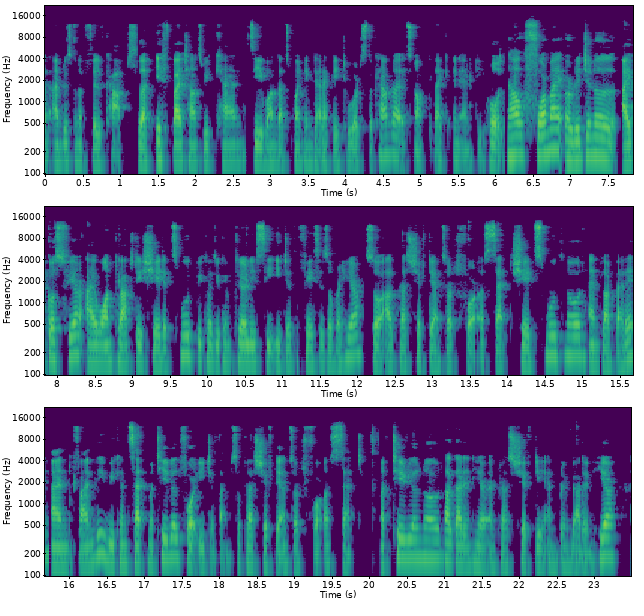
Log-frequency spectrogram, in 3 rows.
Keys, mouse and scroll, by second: 0.5 click, 5.7 middle click, 6.1 click, 6.1 scroll down 2, 6.3-7.6 middle drag, 7.9 click, 8.8 middle click, 9.8-10.2 scroll up 5, 10.6-11.0 shift+middle drag, 11.8-12.4 scroll down 2, 12.7 shift+a, 16.1 middle click, 17.6-18.0 scroll up 2, 18.5 shift+a, 21.9 shift+d.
